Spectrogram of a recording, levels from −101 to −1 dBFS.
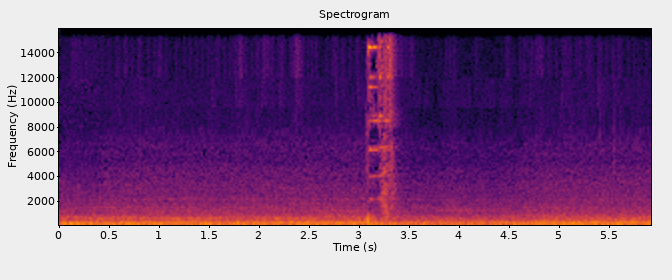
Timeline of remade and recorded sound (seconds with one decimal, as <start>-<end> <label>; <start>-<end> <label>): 0.0-5.9 recorded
